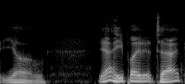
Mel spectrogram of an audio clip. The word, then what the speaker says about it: Jung: Um uh Jung, J U N G, but he pronounces it Young.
